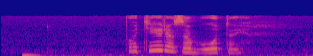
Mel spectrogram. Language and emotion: Russian, sad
